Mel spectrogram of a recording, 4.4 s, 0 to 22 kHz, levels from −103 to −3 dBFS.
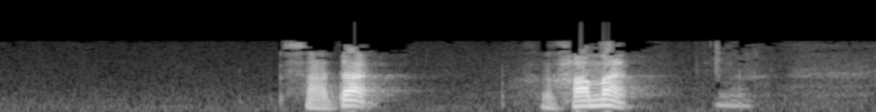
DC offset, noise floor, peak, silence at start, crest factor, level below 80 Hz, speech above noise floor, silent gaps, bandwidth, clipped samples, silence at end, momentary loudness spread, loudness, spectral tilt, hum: under 0.1%; -61 dBFS; 0 dBFS; 1.45 s; 22 dB; -60 dBFS; 44 dB; none; 5.8 kHz; under 0.1%; 0.7 s; 27 LU; -17 LUFS; -8.5 dB/octave; none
